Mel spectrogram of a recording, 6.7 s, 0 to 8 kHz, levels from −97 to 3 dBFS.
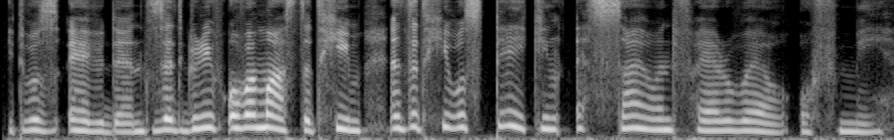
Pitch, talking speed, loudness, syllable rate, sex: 225 Hz, 160 wpm, -19 LUFS, 4.5 syllables/s, female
